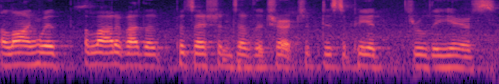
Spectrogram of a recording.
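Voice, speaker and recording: A woman with an American accent speaks at a fairly low pitch and a moderate pace, in a monotone, flat intonation. Noticeable background noise and audible room echo fill the recording. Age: 80s+. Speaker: town elder. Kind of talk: panel discussion. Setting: town hall with audience.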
